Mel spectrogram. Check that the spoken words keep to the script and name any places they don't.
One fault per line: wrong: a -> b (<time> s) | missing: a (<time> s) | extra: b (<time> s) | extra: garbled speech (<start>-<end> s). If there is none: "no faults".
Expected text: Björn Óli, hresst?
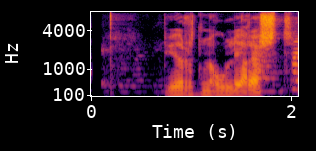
no faults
